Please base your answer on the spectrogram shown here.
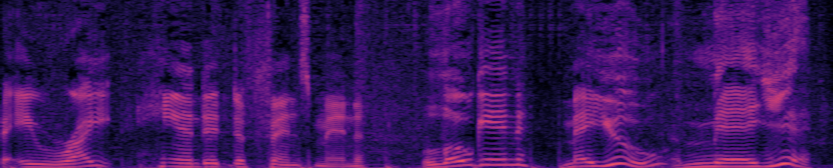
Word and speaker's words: Mailloux: Mayu is how you pronounce his last name.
